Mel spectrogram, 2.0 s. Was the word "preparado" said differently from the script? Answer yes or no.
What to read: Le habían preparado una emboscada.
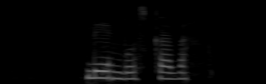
yes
